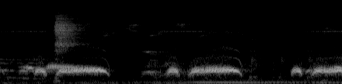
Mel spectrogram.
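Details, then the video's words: Calling coo of a caged spotted dove in Ba Vì, Hanoi, Vietnam: soft, low hooting notes run together in short phrases, one brief sharp click near the start, and a faint hum and distant whistle underneath. "Gáy gọi Hậu 1"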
